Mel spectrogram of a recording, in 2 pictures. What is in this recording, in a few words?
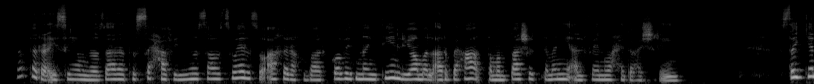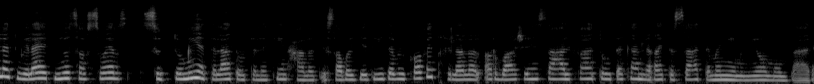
sudanese; covid-19 coronavirus; covid-19 daily key points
